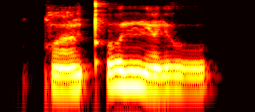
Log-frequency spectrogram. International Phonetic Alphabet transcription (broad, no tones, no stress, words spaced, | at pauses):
qʷœ̃kʼʊnʲœ̃ɾʲu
